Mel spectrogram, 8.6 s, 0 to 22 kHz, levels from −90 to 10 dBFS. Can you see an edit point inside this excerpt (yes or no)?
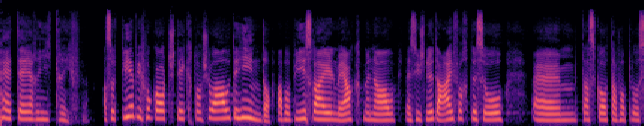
yes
